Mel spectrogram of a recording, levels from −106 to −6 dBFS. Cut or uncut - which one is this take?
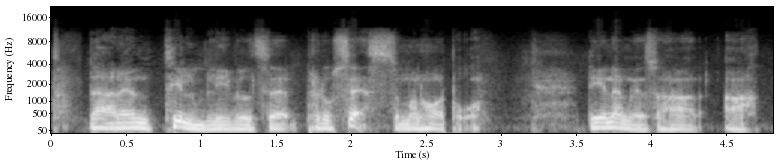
cut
